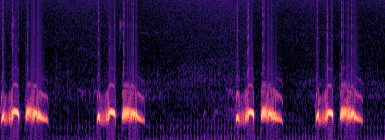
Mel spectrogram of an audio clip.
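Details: Spotted dove used as a live decoy to draw in wild doves, wild-style song: four mellow double coo phrases, short then drawn-out and slightly falling, over a steady low throbbing engine-like hum.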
